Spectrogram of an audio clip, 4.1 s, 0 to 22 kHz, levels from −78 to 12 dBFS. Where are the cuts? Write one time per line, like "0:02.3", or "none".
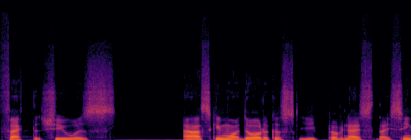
0:02.9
